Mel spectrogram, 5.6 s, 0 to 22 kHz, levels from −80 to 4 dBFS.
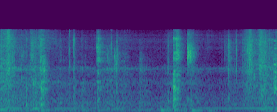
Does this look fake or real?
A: real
